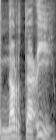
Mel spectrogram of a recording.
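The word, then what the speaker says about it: نرتع: But if you say نَرْتَعِ with a kasra, two things change. The ya is pronounced a noon now, and the end has a kasra.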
